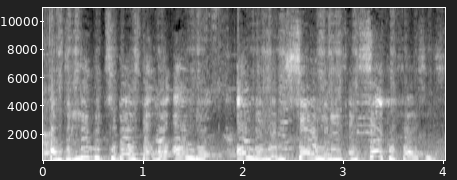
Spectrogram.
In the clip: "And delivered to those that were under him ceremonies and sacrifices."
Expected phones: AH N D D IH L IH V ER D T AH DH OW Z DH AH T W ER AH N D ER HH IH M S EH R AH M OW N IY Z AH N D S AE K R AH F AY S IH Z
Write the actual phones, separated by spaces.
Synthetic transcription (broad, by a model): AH N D D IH L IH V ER D T AH DH OW Z DH AH T W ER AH N D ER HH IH M S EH R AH M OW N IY Z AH N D S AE K R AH F AY S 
